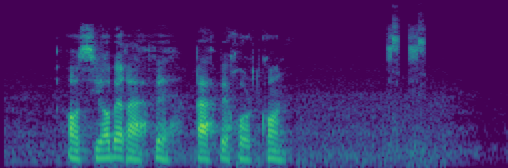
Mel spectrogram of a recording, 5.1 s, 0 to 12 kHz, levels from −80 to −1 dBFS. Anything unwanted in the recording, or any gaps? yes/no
yes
